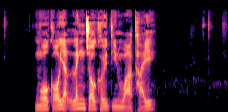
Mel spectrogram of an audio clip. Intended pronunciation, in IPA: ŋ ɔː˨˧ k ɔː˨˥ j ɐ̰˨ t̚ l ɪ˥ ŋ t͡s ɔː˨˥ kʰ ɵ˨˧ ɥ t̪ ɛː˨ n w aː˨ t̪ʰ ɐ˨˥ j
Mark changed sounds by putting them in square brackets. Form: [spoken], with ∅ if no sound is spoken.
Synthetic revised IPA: ŋ ɔː˨˧ k ɔː˨˥ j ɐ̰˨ t̚ l ɪ˥ ŋ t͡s ɔː˨˥ kʰ ɵ˨˧ ɥ t̪ [iː˨] n w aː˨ t̪ʰ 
